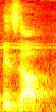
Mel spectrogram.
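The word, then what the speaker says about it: pizza: पिज़्ज़ा खाना, कुछ लोग बोलते हैं पिज़्ज़ा, कुछ लोग बोलते हैं पिज़्ज़ा। सबसे पहले तो इंग्लिश में इसका जो प्रोनाउंसिएशन, इसका जो इटालियन, ये इटालियन वर्ड है, इटालियन में इसका उच्चारण होगा पिज़्ज़ा।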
